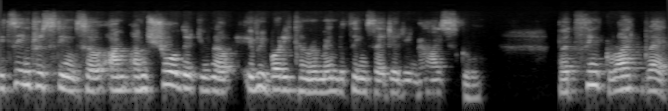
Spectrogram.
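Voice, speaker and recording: The speaker is a woman. Her tone is dark and mellow. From South Africa. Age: old. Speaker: peace activist. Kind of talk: class discussion.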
